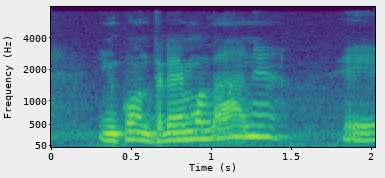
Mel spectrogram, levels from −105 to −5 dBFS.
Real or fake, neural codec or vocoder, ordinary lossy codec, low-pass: real; none; none; 7.2 kHz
